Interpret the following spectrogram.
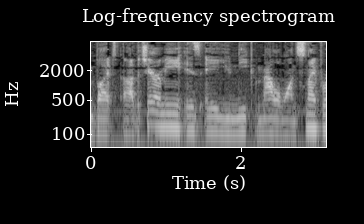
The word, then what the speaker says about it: Chère-amie: uh the gun being the cheramy I believe that's how you pronounce it is a French name but uh the cherem is a unique malaan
